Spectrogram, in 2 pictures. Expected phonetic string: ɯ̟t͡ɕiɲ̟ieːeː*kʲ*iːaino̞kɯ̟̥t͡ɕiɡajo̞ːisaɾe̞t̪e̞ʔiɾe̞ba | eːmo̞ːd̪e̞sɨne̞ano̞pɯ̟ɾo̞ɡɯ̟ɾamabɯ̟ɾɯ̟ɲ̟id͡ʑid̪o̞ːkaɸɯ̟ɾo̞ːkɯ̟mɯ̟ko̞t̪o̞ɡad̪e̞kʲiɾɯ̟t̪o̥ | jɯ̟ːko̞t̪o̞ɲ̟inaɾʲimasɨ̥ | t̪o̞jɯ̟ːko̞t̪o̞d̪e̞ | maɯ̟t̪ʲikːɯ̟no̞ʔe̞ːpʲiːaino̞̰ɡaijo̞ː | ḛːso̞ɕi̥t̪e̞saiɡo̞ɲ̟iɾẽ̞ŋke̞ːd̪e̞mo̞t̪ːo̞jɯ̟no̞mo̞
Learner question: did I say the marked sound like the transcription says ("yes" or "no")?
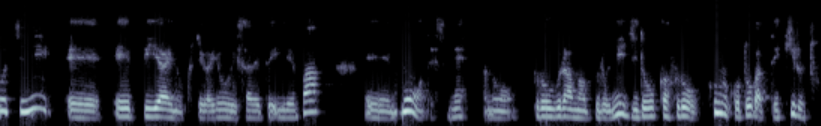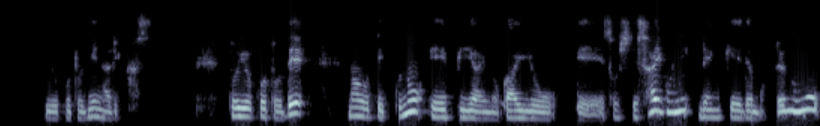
no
